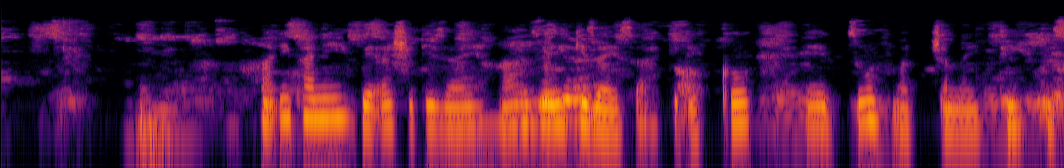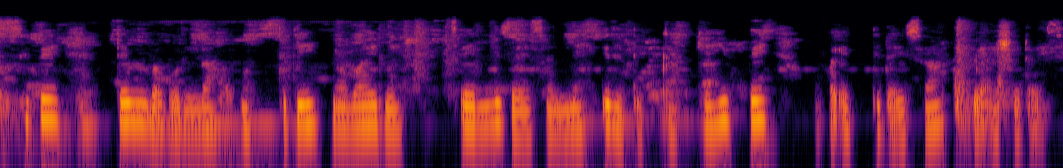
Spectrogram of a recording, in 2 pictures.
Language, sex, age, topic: Gamo, female, 25-35, government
